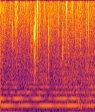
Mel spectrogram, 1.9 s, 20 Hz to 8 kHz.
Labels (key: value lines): label: biophony, midshipman
recorder: SoundTrap 500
